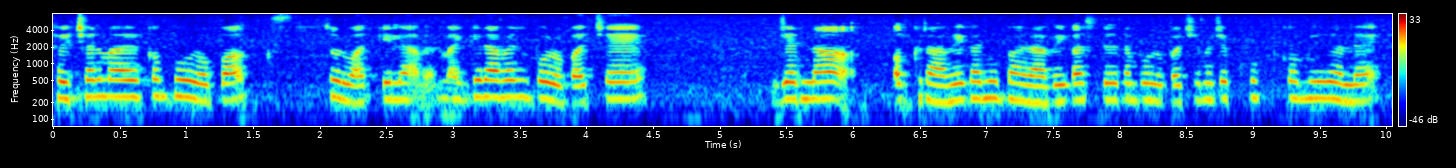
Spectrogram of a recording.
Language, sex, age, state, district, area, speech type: Goan Konkani, female, 18-30, Goa, Ponda, rural, spontaneous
